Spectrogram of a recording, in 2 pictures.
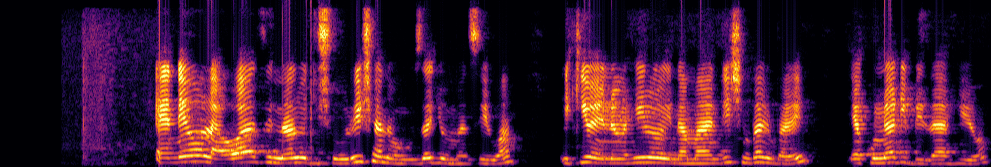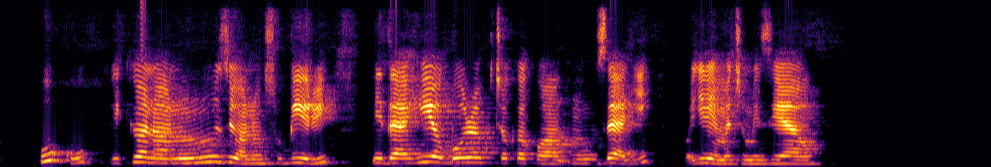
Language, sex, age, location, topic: Swahili, female, 25-35, Dar es Salaam, finance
